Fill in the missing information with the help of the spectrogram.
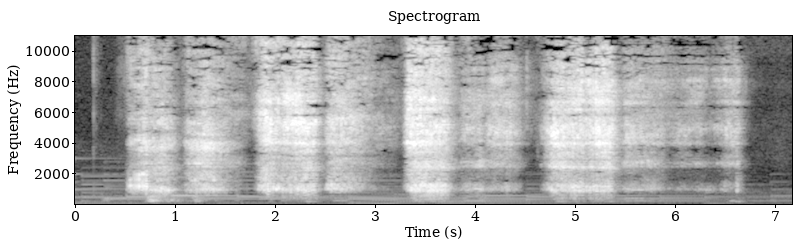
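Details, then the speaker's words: Sleeping adult with severe obstructive sleep apnea who had failed CPAP, recorded at home before oral-appliance treatment: loud, harsh, irregular snoring snorts, over music. "지금 숨을 쉬려고 하는데 숨에 안 들어가는 상황입니다 그래서 입만 뻥긋뻥긋하고 숨을 못 쉬어요"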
